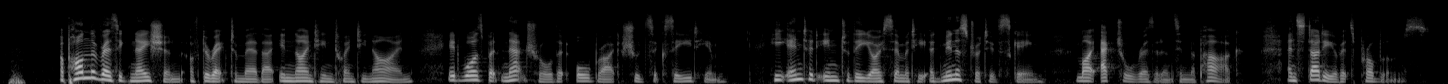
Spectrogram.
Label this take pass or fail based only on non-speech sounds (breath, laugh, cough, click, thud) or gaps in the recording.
fail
